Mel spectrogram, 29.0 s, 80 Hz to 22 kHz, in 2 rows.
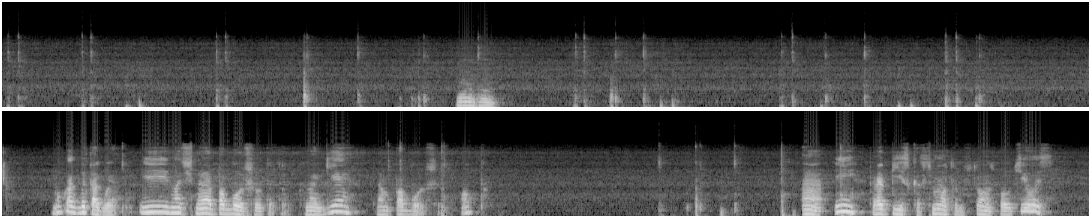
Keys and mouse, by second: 1.1 click, 1.6 r, 4.1 middle click, 5.7 middle click, 7.6 click, 8.2 middle click, 8.8 r, 11.0 middle click, 11.9 r, 13.1-16.2 middle drag, 16.9 click, 17.6 r, 20.4-23.3 middle drag, 23.9 middle click, 24.9 a, 25.7 i, 27.0-28.9 drag.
